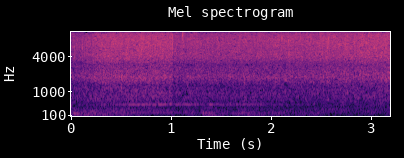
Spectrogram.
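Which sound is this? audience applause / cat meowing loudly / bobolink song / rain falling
rain falling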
